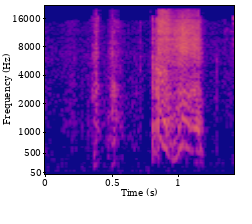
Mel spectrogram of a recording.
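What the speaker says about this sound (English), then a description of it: "Should be able to zip pretty well." A zipper on a sewn vinyl pouch is pulled in a couple of quick, soft rasps, the longest lasting under half a second, close and quiet.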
